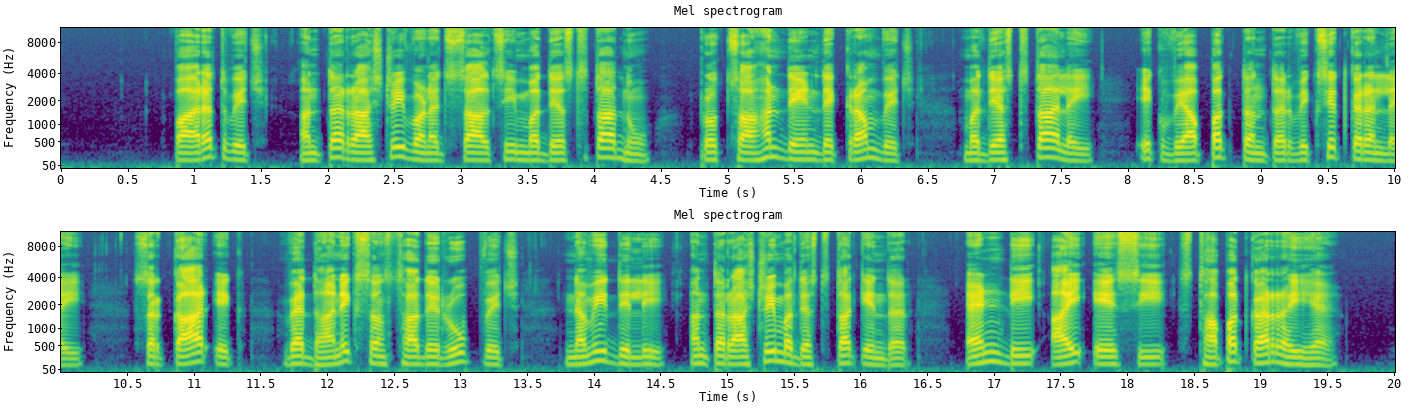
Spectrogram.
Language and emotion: Punjabi, neutral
